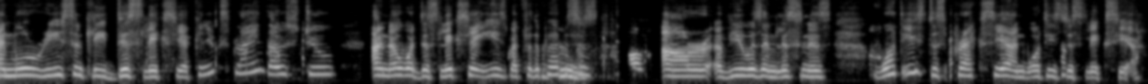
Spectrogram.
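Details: Adult woman speaking; normal fluent speech.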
